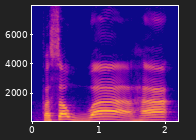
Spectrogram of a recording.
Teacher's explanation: واو کے اوپر کھڑی زبر ہے، اس کو ہم نے 1 سیکنڈ لمبا کرنا ہے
